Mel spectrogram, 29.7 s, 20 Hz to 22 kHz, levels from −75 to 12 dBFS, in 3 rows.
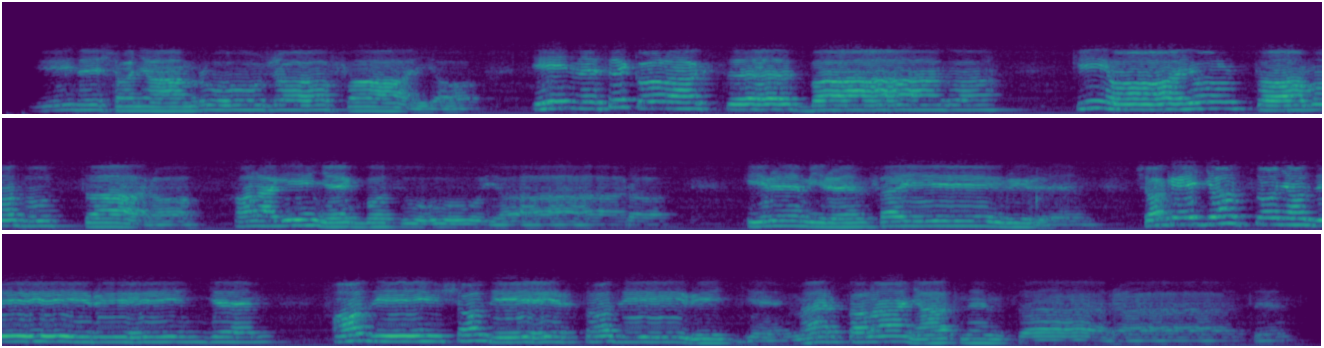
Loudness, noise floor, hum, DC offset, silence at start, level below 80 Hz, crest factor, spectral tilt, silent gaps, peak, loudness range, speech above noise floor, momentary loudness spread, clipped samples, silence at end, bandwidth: -25 LUFS; -53 dBFS; none; under 0.1%; 0.25 s; -64 dBFS; 18 dB; -7 dB/octave; none; -10 dBFS; 5 LU; 27 dB; 14 LU; under 0.1%; 0.25 s; 8.2 kHz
